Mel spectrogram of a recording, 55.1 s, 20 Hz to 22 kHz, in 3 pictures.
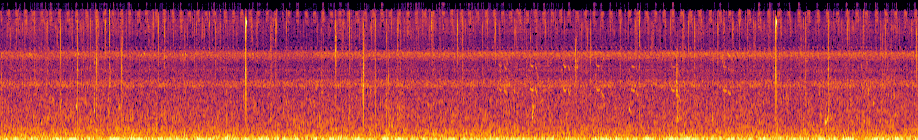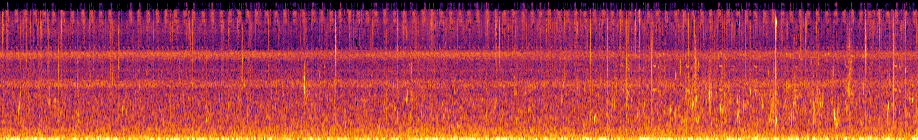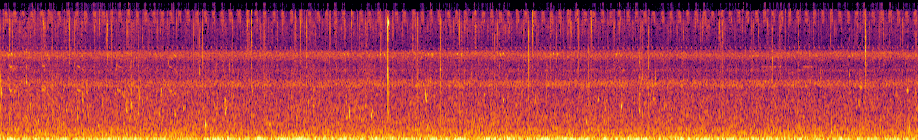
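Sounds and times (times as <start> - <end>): water lapping and trickling: 0.0 - 55.0.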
